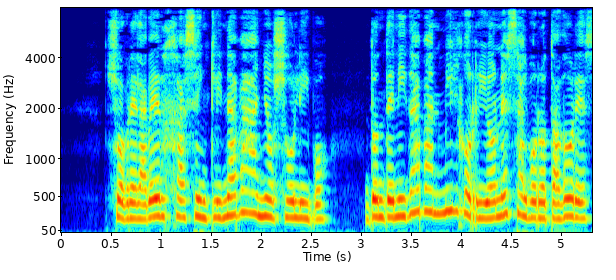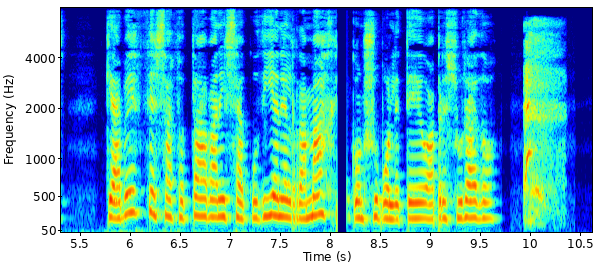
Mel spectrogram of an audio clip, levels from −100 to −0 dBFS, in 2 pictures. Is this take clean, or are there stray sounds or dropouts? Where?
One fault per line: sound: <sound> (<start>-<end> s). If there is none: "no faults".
sound: dropout (8.1-8.2 s)
sound: laugh (9.9-10.4 s)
